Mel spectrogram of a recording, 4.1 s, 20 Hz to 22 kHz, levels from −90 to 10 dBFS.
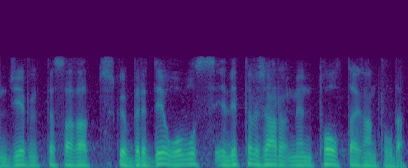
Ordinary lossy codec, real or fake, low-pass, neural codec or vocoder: none; fake; 5.4 kHz; codec, 16 kHz in and 24 kHz out, 1 kbps, XY-Tokenizer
